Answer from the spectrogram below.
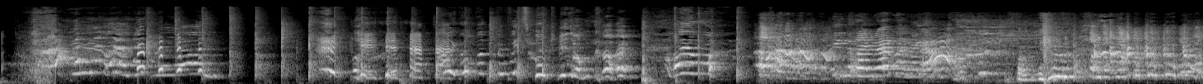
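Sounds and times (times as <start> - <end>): hand claps: 1.4 - 5.6, 6.4 - 7.6
woman laughing: 3.2 - 4.8.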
